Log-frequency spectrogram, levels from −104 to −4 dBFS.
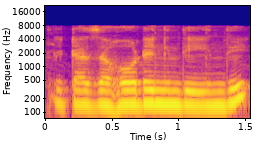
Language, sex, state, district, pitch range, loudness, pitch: English, male, Karnataka, Bangalore, 145-155 Hz, -12 LUFS, 150 Hz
